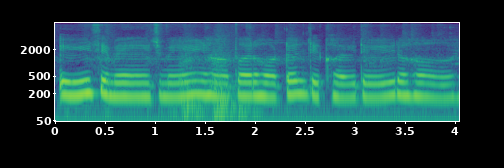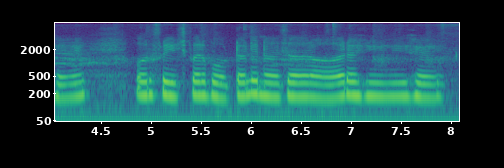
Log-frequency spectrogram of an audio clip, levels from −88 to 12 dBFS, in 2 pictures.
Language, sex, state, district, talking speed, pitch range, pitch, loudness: Hindi, female, Rajasthan, Jaipur, 125 wpm, 170-185 Hz, 180 Hz, -15 LUFS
